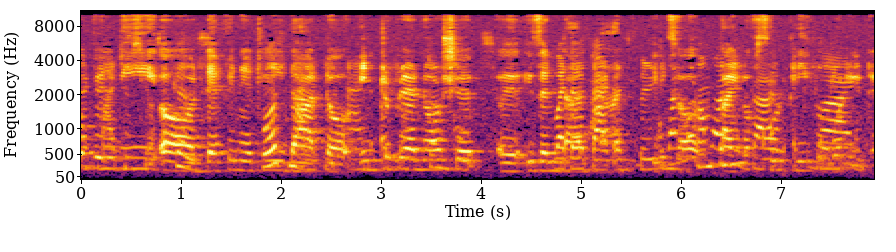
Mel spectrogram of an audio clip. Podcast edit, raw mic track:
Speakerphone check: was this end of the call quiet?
No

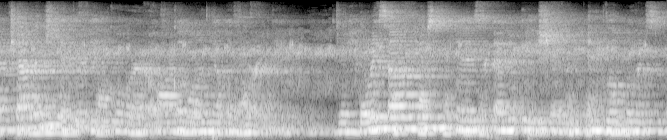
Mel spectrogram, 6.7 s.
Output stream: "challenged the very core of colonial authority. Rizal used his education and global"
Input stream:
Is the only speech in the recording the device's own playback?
No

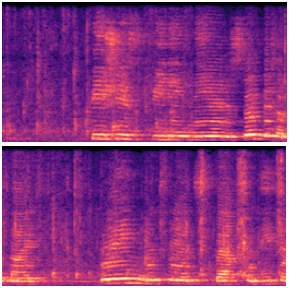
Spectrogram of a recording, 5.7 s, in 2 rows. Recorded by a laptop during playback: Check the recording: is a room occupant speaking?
No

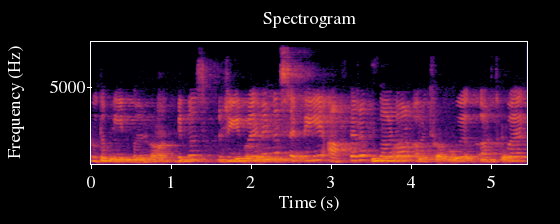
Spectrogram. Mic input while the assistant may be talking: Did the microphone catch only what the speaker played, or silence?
No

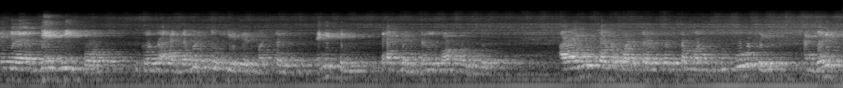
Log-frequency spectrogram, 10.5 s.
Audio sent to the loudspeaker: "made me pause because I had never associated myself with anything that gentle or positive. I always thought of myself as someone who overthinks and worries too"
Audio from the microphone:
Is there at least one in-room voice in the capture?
No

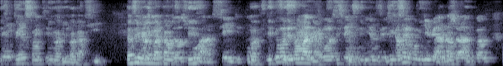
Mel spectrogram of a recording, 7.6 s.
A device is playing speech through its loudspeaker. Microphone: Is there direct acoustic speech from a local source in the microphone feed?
No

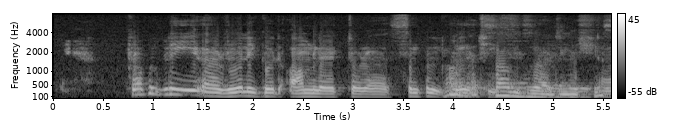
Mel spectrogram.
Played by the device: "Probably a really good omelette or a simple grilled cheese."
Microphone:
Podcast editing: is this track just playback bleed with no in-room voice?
No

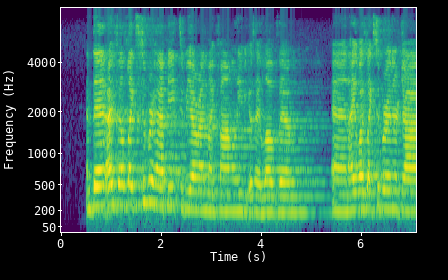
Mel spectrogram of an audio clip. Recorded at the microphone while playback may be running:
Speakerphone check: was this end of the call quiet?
No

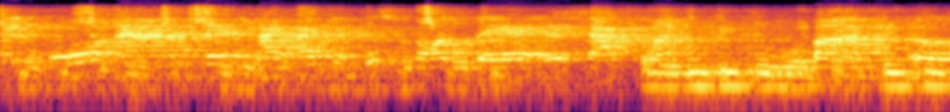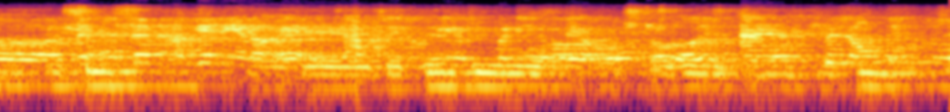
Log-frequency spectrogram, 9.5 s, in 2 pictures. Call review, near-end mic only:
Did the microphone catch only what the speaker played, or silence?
No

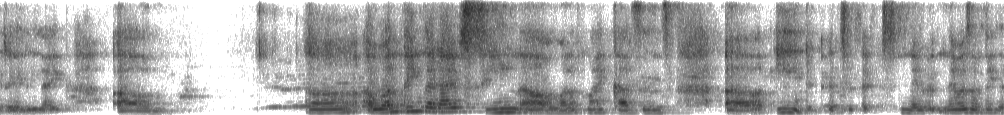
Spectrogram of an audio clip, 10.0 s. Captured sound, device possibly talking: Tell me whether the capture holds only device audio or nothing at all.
Yes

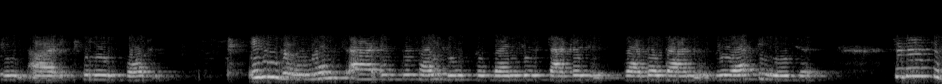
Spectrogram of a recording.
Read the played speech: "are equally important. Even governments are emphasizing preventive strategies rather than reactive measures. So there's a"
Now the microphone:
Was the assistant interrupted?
No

